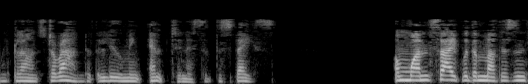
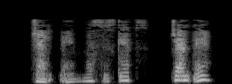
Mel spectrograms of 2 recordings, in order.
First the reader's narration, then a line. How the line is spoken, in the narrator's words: B hoarsely whispering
